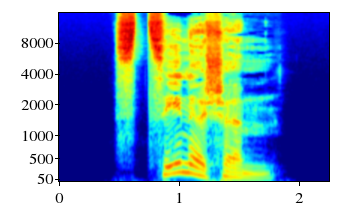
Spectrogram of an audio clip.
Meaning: strong dative masculine/neuter singular of szenisch
- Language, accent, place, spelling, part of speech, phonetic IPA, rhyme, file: German, Germany, Berlin, szenischem, adjective, [ˈst͡seːnɪʃm̩], -eːnɪʃm̩, De-szenischem.ogg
